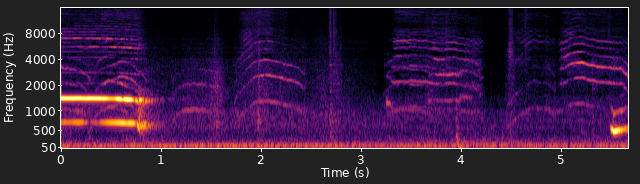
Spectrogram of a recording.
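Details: Little kittens starting to climb while playing; a loud, steady drawn-out call opens, then a string of high, bending kitten meows follows at roughly one-second intervals.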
